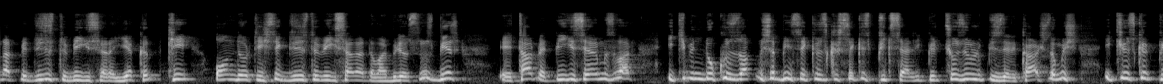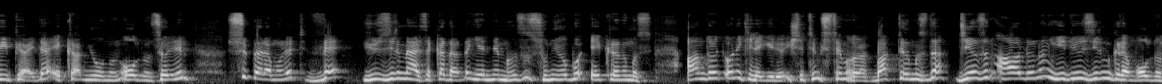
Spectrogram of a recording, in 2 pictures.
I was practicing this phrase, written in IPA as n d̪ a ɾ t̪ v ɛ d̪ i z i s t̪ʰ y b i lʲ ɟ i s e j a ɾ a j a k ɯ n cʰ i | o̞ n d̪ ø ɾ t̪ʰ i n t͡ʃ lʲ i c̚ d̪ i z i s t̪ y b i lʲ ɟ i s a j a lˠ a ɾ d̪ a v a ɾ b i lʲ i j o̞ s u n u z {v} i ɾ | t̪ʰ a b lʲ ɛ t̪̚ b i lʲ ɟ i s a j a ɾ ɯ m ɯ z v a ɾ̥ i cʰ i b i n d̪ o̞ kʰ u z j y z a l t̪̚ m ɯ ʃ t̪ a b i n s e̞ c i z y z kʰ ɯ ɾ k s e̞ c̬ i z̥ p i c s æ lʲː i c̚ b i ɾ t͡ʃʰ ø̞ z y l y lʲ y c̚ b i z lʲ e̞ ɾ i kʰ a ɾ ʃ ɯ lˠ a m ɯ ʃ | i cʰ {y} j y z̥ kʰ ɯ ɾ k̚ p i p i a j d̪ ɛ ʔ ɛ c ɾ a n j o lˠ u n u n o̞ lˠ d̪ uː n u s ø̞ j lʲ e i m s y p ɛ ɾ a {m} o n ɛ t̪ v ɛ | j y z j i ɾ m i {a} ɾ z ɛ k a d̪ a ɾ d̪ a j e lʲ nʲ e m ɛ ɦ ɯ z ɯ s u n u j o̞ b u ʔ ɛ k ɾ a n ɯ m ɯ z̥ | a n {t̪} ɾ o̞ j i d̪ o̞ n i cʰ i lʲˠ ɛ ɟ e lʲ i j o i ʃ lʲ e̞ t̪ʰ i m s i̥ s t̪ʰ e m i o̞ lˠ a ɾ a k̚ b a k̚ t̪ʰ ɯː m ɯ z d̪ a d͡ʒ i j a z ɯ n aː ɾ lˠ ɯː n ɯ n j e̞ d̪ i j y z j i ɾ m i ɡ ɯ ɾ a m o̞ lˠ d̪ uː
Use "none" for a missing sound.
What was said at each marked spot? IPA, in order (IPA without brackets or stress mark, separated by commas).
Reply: b, i, m, æ, d̪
